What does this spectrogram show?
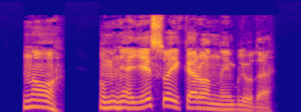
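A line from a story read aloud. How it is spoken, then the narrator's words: Laughing. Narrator (Russian): рассмеялась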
